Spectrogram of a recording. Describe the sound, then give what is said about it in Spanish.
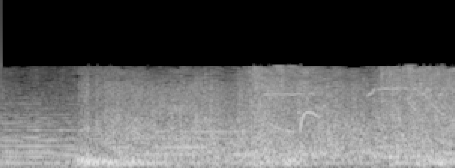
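Sustained rifle volleys in battle as Spanish cazadores defending Baler answer repeated Tagalog attacks: a loud, dense, continuous roll of crackling booms with no clear breaks between the shots. “Los tagalos, cada vez que se reorganizan, vuelven al ataque, vuelven a la ofensiva, y los españoles responden con fuego graneado.”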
